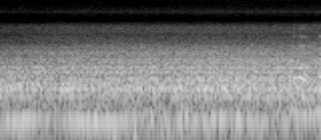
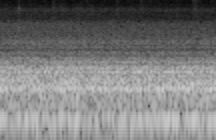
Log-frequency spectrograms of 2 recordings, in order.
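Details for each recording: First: Electrolux washing machine after tightening the loose agitator that caused loud spin noise: steady, even low hum through the spin with no knocking, rattling or scraping; normal spin cycle after repair. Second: Electrolux top-load washer, empty drum on spin: steady, rough droning rumble that sounds like a worn bearing but is caused only by a loose agitator; fixed by tightening it with a dedicated agitator wrench.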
